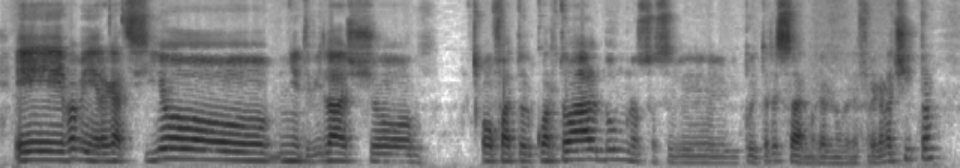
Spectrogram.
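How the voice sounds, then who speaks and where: With audible room echo and big swings in loudness, a man with a fairly high voice talks at a fairly slow pace and ordinary pitch variation. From Italy, Genoa (Liguria). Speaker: lotto vlogger. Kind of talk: casual vlog monologue. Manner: rambling, repetitive.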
